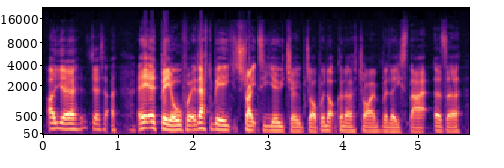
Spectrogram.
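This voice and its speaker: An English man co-hosting a gaming podcast, bantering in an animated, joking way with lots of quick restarts. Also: on the low side, dry recording, studio quality. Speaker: podcast co-host. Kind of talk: casual banter.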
